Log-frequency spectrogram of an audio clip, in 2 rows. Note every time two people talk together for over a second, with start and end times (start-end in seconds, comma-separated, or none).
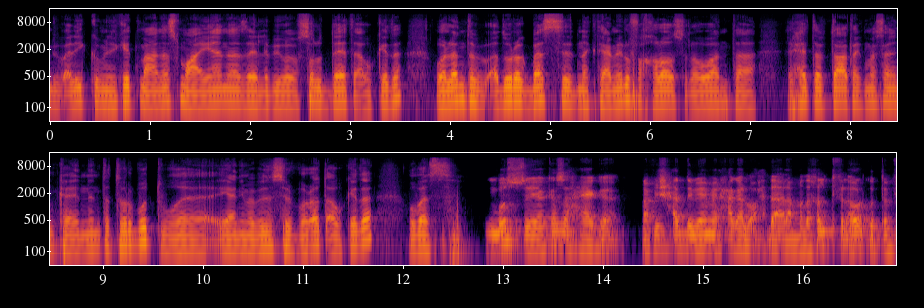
none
